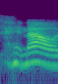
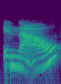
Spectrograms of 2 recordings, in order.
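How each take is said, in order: First: Henao with the H sounded; anglicized pronunciation. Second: Henao with a silent H; Spanish pronunciation. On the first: Guest tells how Americans say her surname, Henao with audible H. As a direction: say Henao the American way, like "hay-now". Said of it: "once I came to the United States". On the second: Guest explains her surname to the host, Henao with silent H. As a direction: say Henao the Spanish way, starting on the vowel. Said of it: "in Spanish, the H is silent". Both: Shown as a demonstration.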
